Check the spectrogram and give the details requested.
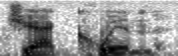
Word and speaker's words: Quinn: The winner, of course, moves into the championship, Jack Quinn. Rhymes with Flynn, though.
